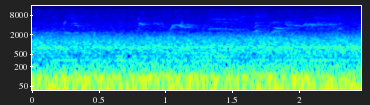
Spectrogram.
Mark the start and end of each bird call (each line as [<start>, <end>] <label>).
[0.00, 2.47] Gray Catbird (Dumetella carolinensis)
